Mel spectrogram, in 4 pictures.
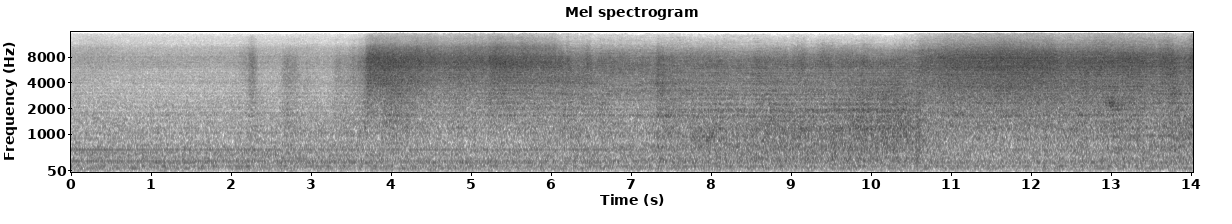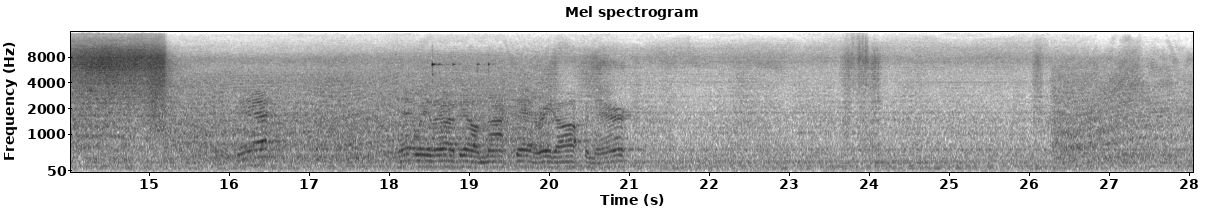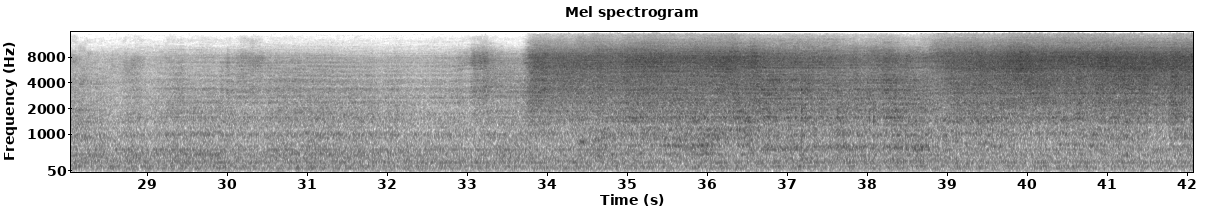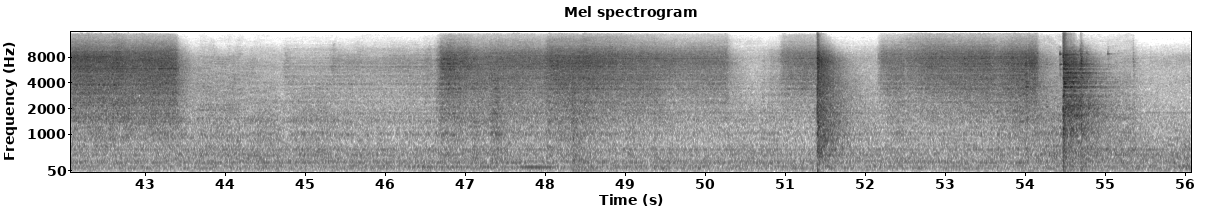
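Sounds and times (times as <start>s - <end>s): loud hissing cut through steel: 3.4s - 21.0s, 33.0s - 43.6s, 46.5s - 55.3s.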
